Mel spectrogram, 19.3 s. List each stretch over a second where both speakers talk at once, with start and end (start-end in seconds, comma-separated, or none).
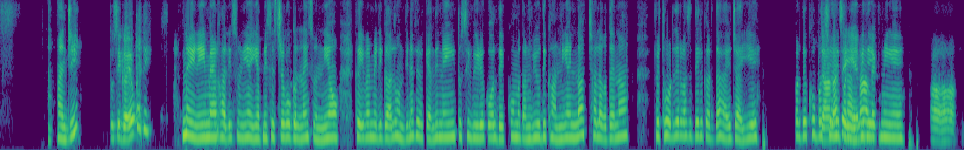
16.4-17.6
